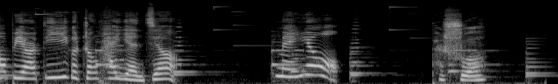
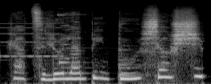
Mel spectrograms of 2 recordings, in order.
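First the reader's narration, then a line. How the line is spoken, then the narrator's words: Low voice. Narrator (Chinese): 巴豆低声地说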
